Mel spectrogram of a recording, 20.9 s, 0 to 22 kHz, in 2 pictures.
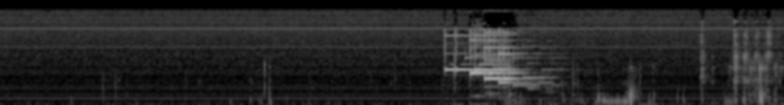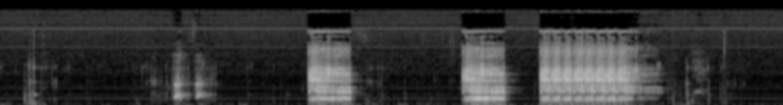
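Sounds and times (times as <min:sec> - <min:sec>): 
monster roars coming from the walls: 0:14.6 - 0:15.2, 0:16.6 - 0:19.3.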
